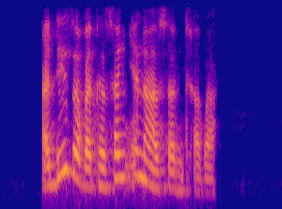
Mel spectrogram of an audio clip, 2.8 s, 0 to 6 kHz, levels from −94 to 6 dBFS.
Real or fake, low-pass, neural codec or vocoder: fake; 5.4 kHz; codec, 24 kHz, 6 kbps, HILCodec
